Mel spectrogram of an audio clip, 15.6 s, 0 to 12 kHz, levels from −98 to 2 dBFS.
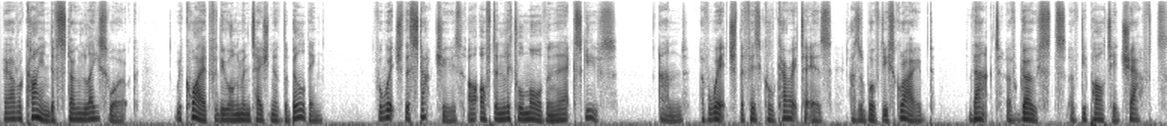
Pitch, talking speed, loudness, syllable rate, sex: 110 Hz, 160 wpm, -21 LUFS, 5.2 syllables/s, male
